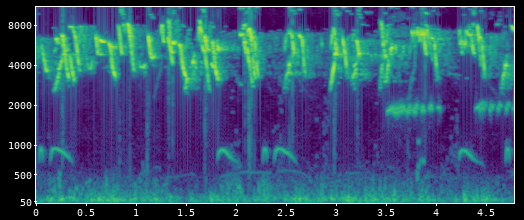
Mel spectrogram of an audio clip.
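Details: Saffron finches making noise at a feeding spot: rapid, crowded high chirps, a short low rattling trill midway, and scattered low hooked notes from another bird.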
